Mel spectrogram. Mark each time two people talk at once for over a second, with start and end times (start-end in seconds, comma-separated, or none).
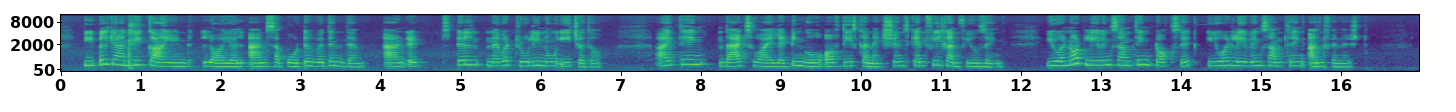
none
